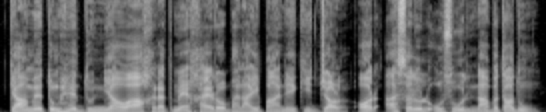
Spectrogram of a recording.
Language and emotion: Urdu, neutral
